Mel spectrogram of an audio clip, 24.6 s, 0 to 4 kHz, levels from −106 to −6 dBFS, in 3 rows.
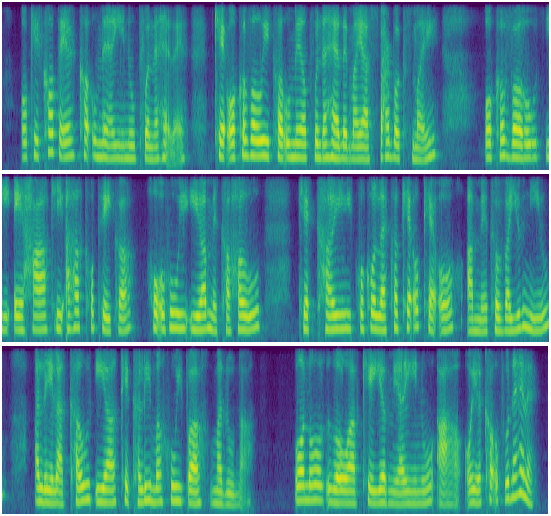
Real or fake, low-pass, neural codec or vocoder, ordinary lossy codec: fake; 3.6 kHz; codec, 16 kHz in and 24 kHz out, 0.6 kbps, FocalCodec, streaming, 2048 codes; none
